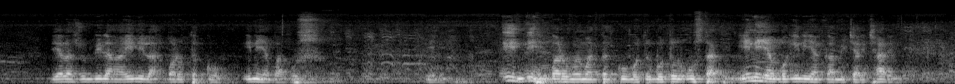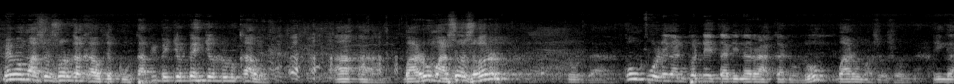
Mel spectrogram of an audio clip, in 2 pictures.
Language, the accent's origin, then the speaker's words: Indonesian; Manado, North Sulawesi, Indonesia; Saya orang Sulawesi, orang Manado.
